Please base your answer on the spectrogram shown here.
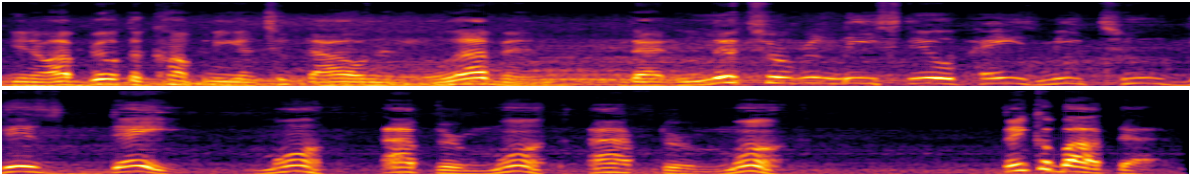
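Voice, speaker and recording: A man in his fifties from the United States hosts a live stream, delivering a preachy motivational talk and greeting viewers by name. His voice sits high, a little mellow, with a breathy edge.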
